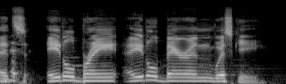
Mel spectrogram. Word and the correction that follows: Aldebaran: Edelbaron? Am I saying that right? – Aldebaran. Aldebaran. – Is it Aldebaran? – Live through that pronunciation.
